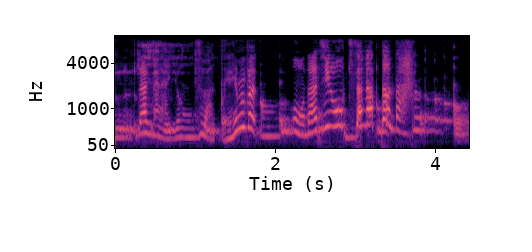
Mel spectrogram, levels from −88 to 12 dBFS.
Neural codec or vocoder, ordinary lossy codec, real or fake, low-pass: codec, 16 kHz, 2 kbps, FunCodec, trained on LibriTTS, 25 frames a second; none; fake; 7.2 kHz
